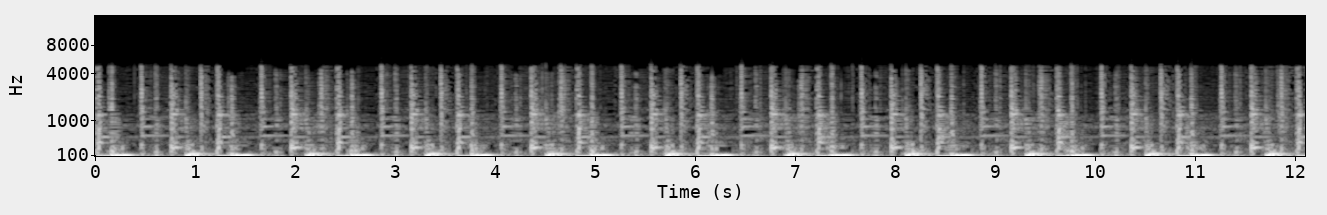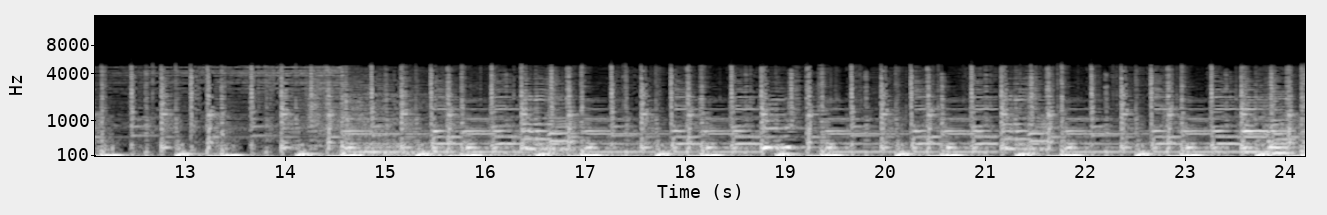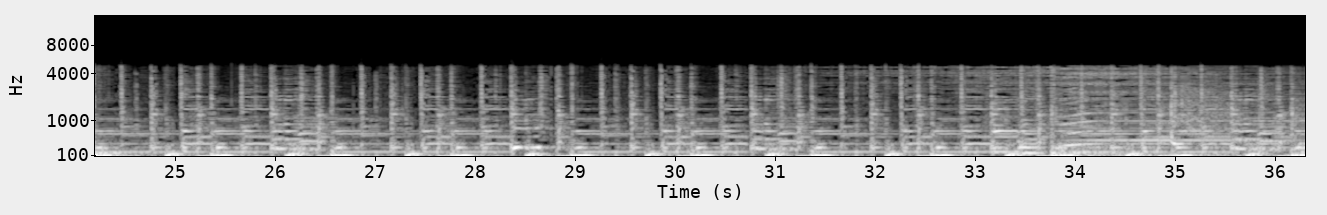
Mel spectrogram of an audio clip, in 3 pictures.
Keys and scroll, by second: 25.8 x, 33.8 x.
